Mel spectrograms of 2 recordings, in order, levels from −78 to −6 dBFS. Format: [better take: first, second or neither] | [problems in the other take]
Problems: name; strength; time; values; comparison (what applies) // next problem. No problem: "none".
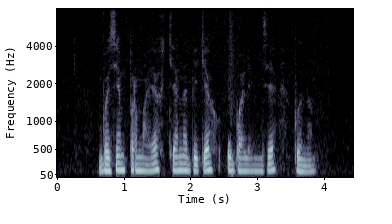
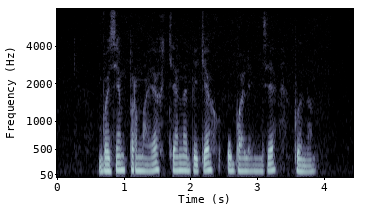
second | background sound (Whoosh, swoosh, swish); 17 dB below the speech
